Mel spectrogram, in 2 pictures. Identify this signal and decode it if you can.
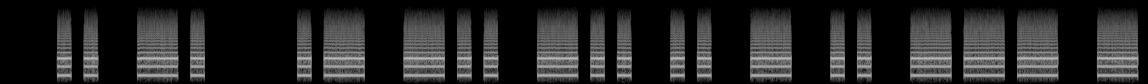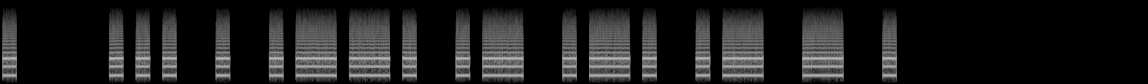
Morse code, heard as a buzzer, machine-sent, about 9 wpm. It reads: IN ADDITION SEPARATE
